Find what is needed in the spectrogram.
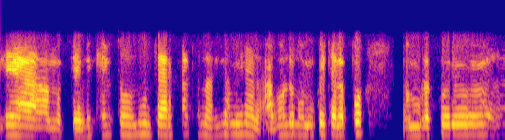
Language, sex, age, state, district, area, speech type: Malayalam, male, 45-60, Kerala, Kottayam, rural, conversation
